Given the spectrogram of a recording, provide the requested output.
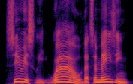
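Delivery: light teacher imitation of delighted disbelief; imitating surprise. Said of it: "showed her surprise and excitement".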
